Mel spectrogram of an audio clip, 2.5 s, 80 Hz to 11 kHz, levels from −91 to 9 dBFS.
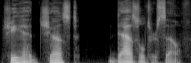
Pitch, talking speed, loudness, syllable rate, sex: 90 Hz, 120 wpm, -23 LUFS, 3.4 syllables/s, male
